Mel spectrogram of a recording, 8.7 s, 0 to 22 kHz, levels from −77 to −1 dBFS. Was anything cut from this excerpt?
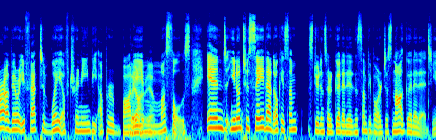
no; 0 cuts

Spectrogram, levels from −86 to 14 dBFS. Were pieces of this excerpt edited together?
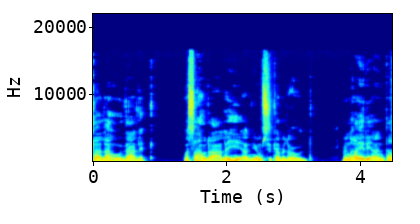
no; 0 cuts

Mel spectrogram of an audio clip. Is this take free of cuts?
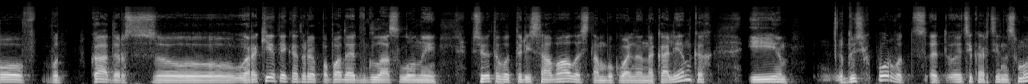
yes; 0 cuts

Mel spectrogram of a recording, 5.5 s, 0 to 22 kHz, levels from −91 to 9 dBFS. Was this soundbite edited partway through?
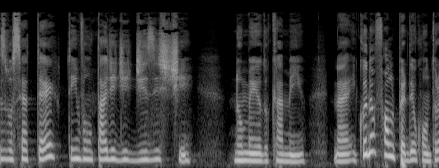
yes; 1 cut; at 4.1 s

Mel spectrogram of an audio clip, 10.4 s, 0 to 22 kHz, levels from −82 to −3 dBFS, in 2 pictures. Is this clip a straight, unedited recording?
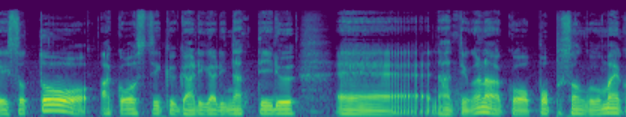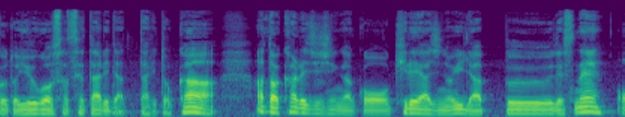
yes; 0 cuts

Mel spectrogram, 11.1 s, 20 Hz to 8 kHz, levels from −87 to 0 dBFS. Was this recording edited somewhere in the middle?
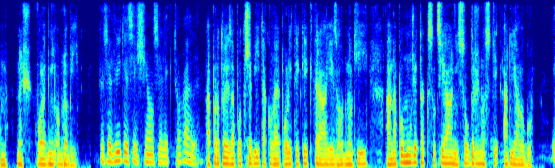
yes; 1 cut; at 4.1 s

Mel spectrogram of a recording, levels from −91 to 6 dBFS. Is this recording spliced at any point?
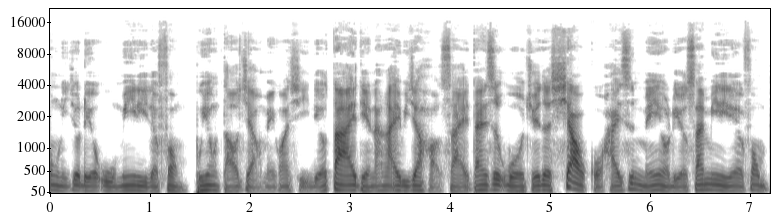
no; 0 cuts

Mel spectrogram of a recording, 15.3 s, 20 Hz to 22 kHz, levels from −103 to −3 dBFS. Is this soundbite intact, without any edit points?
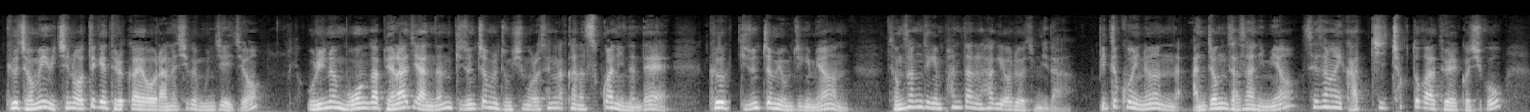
no; 3 cuts; at 3.0 s, 7.3 s, 10.9 s

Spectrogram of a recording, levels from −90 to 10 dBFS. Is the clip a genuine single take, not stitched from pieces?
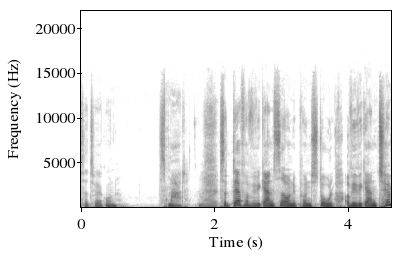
no; 1 cut; at 1.7 s

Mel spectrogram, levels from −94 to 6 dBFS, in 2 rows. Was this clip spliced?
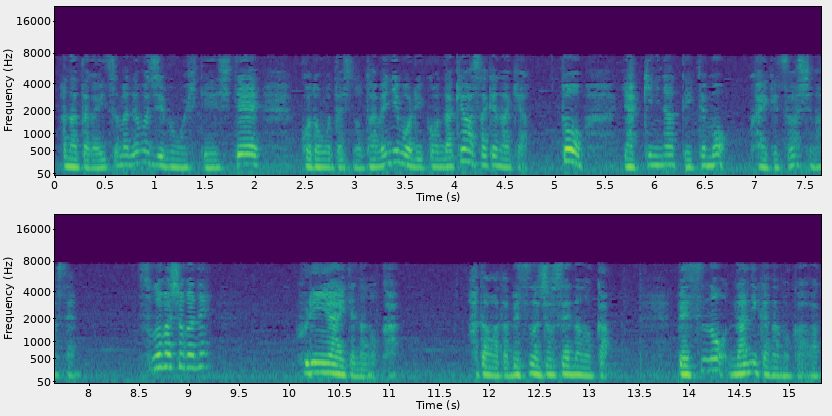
yes; 1 cut; at 8.4 s

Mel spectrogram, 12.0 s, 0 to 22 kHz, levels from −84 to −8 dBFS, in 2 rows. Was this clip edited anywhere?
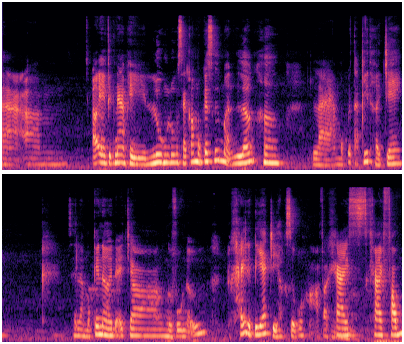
no; 0 cuts

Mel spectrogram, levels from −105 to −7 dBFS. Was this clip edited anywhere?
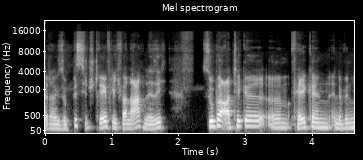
yes; 2 cuts; at 2.2 s, 3.7 s

